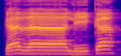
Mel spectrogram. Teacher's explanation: کذالک، کاف کو باریک کرنا ہے، دال کے اوپر کڑا زبر ہے، ایک الف کے لمٹ میں کھینچنا ہے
